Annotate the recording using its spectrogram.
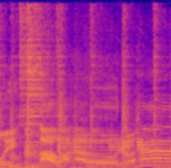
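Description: Sixties-style rock band playing live: a male lead voice sings held, gliding notes over electric guitars and drums.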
